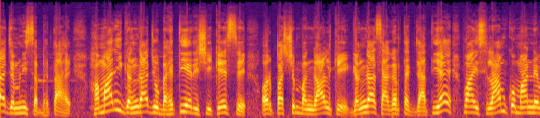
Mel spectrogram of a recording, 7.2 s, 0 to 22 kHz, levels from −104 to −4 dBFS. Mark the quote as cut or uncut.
uncut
